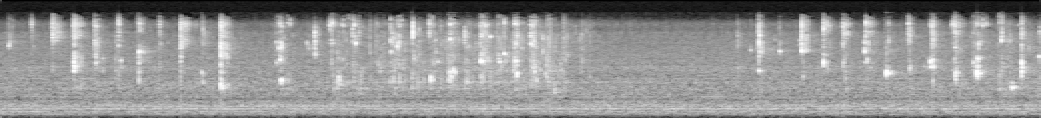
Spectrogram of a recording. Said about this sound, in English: How do we know you're really in a bathtub? You wanna hear the water sounds? Ugh. You're. Do you hear it?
